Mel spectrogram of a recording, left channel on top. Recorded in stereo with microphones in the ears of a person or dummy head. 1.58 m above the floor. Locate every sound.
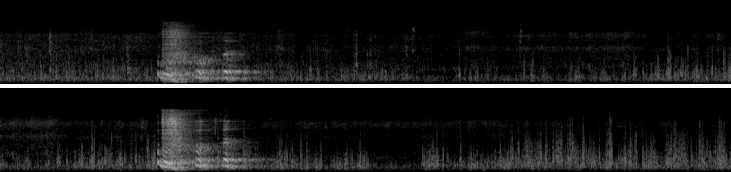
1.6 s a giggle: 30° right (ahead or behind), 1.1 m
